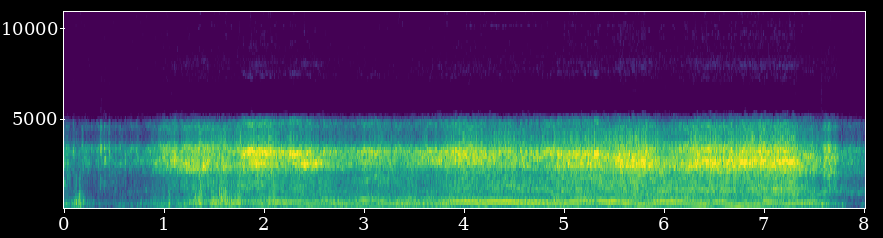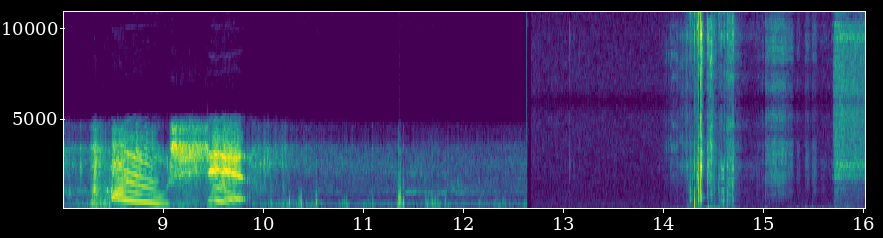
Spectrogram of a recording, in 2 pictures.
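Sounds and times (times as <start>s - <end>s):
engine revving hard: 0.6s - 7.8s.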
